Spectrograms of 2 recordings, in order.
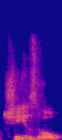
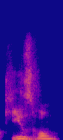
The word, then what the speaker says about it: Chisholm: Aliás, esse processo, né, o Chisholm ou Kisholm, conforme a pronúncia, eh, versus Georgia, é considerado como o primeiro caso importante da Suprema Corte.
